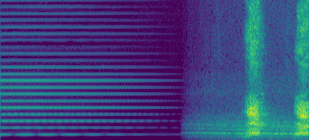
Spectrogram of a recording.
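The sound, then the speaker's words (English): A husky puppy named Frisky, by a sled being unloaded in the wind, lets out a drawn-out, high whine, falls silent briefly, then gives two sharp, loud barks, with no one talking. “The dog was on leash, but huskies need a lot of exercise.”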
